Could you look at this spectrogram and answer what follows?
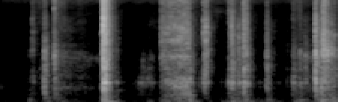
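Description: A Stampin' Up! paper trimmer slices a tiny sliver of paper in a few short, dry scraping and rasping strokes, close and fairly quiet, with a sharp click near the start and no talking.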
